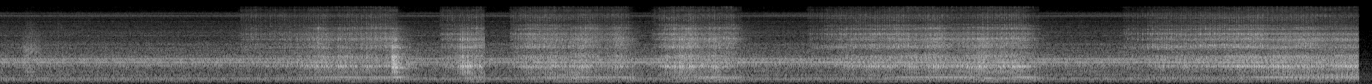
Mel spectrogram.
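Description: Wood lathe running with a steady hum while the tip of a turning tool scrapes the spinning wooden sphere. The scraping hiss begins a couple of seconds in and comes and goes over several passes with short breaks as the tool touches and lifts off the wood.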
